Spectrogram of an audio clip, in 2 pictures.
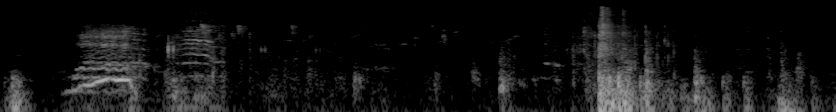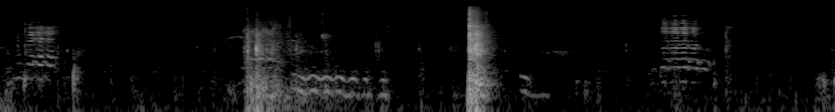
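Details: Several domestic goats at feeding time on coconut pulp (tubuan) bleat in short, trembling bursts, five or six spread across the stretch, with sharp knocks and clatter from feeding in between.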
